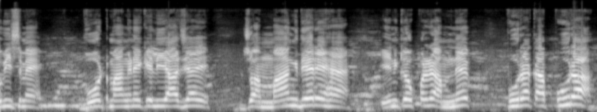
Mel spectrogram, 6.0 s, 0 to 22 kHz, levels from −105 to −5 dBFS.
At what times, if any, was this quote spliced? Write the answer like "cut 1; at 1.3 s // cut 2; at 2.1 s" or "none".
none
